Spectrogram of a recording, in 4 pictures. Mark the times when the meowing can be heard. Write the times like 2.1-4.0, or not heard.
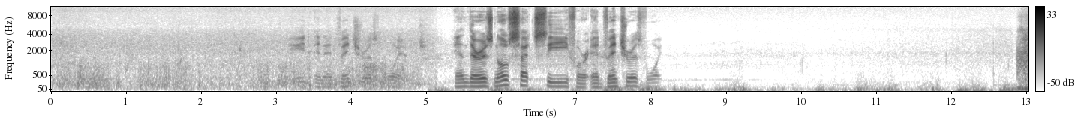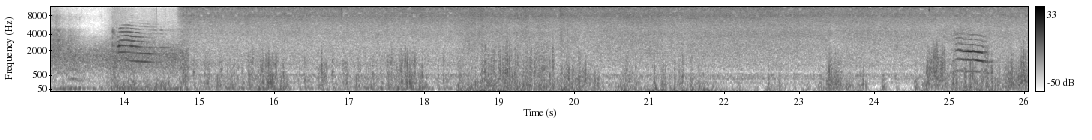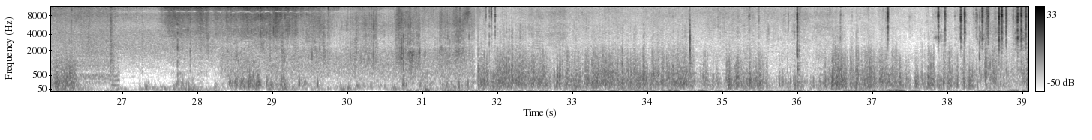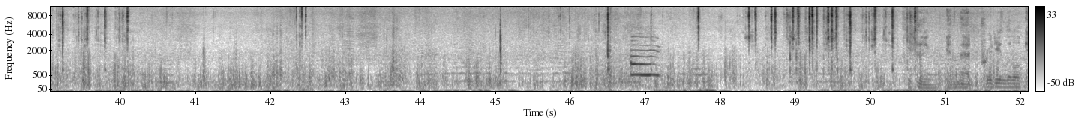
12.8-14.9, 25.0-25.6, 46.8-47.3.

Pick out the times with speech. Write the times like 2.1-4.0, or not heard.
3.1-8.1, 50.5-52.0.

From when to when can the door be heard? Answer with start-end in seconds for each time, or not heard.
not heard.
